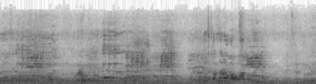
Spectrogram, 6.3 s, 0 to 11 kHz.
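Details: At a Bangladeshi goat market before Eid in 2019, goats bleat in short quavering cries, one especially clear near the end, over a steady din of many people talking.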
